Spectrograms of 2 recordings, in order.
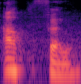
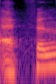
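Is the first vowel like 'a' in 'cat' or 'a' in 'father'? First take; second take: father; cat. First: The first vowel is like 'a' in 'father'. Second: The first vowel is like 'a' in 'cat'. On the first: The speaker calls it right. "এটা হবে আপফেল" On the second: The speaker calls it wrong. "এটা অ্যাপেল না বা অ্যাপফেল না"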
